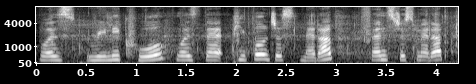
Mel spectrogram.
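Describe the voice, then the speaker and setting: A woman with a fairly high voice talks casually while walking uphill outdoors. She is slightly out of breath, drops in ums and laughs easily. Faint noise sits behind her. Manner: relaxed, pauses with frequent ums, laughs easily. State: a little out of breath from hiking. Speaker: community manager. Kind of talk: casual chat on a walking tour. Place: outdoors on hilly open land.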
